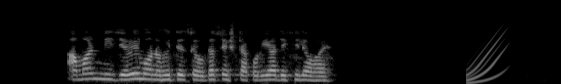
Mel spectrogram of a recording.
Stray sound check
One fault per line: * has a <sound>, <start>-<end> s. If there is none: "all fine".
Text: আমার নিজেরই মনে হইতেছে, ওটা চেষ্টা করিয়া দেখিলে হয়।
* has a chirp, 4.7-5.1 s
